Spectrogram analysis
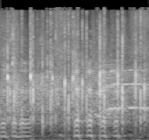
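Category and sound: crowd, audience round of applause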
